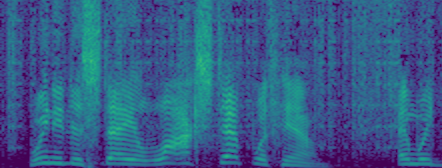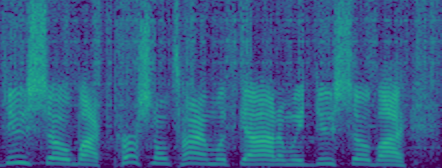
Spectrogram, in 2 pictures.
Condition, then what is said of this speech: None; typical speech.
